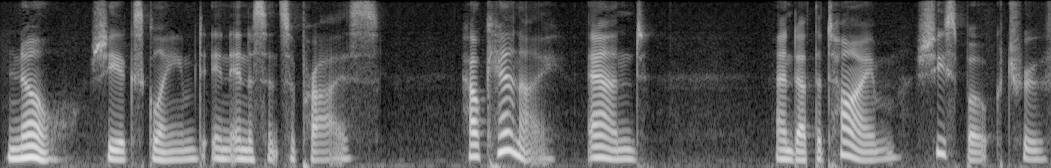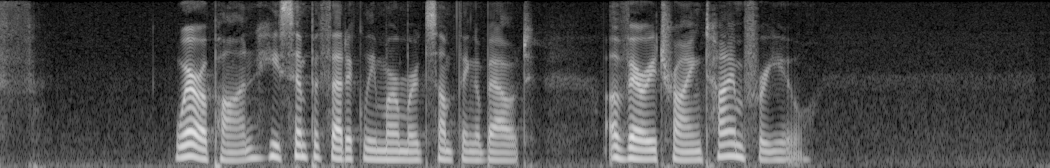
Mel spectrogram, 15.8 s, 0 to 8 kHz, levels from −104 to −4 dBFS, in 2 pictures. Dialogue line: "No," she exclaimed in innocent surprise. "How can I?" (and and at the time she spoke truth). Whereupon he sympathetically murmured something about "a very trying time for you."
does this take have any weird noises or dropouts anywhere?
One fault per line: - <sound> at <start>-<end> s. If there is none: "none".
none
